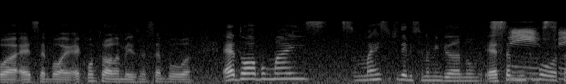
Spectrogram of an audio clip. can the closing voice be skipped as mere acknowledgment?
No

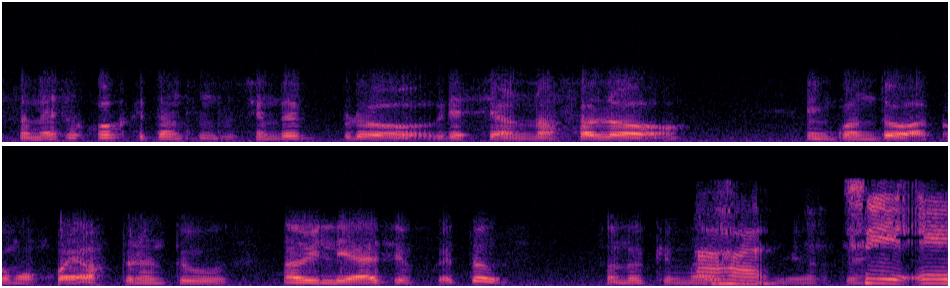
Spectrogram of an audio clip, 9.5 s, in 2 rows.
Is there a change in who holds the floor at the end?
Yes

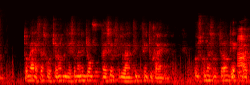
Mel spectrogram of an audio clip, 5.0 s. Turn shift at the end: No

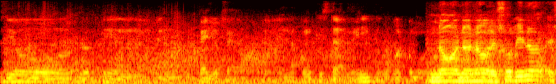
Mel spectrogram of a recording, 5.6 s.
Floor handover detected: Yes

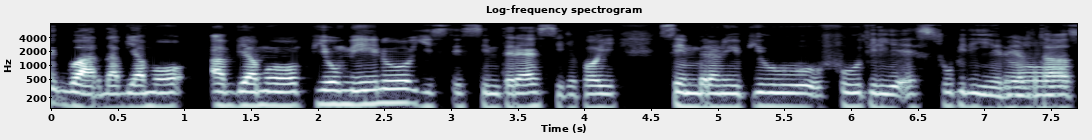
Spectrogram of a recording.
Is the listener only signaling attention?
Yes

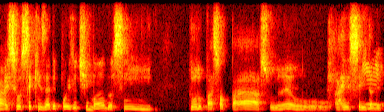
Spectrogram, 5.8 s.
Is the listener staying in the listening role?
No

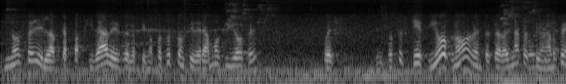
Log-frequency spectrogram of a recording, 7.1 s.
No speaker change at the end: No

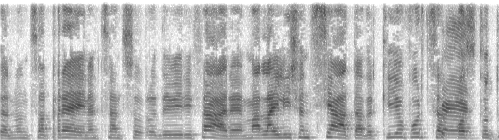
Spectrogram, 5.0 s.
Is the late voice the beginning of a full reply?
No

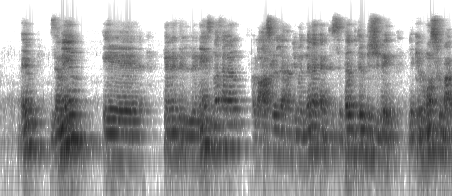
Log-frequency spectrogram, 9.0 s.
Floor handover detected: No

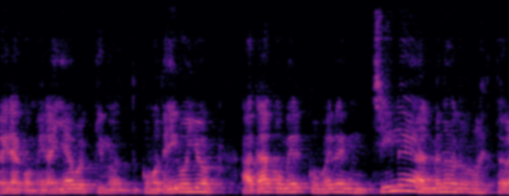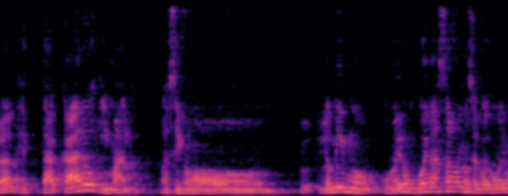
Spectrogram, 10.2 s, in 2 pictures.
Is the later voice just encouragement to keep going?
Yes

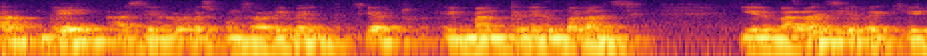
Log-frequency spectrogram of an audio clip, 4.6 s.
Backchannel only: Yes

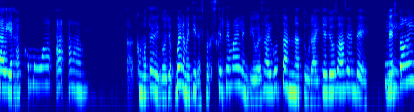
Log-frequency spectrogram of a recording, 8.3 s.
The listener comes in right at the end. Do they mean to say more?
No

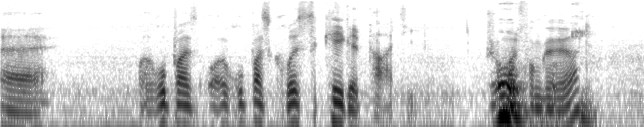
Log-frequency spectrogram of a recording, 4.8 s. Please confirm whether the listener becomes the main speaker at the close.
Yes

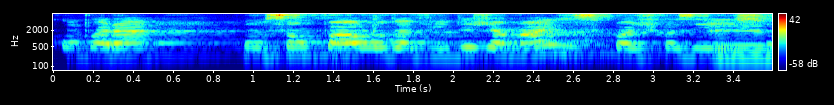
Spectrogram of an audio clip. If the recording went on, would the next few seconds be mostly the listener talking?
Yes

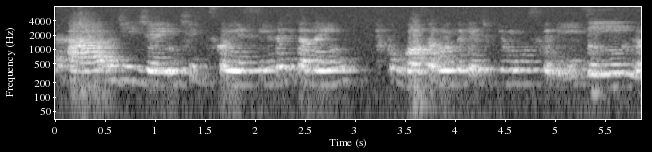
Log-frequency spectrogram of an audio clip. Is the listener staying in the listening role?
No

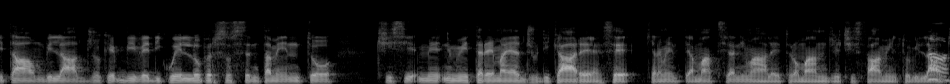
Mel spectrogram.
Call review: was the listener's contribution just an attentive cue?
Yes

